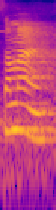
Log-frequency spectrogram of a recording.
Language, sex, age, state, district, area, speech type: Maithili, female, 18-30, Bihar, Supaul, rural, read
